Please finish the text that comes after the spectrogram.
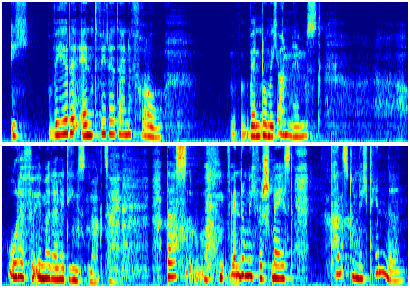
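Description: An actress playing an innocent, lovestruck young maiden in a German radio drama, soft and earnest with tender emotion. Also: female voice, high voice, husky, exaggerated voice.

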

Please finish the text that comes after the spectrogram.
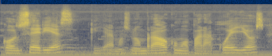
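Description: Low-voiced woman from radio, Spain Spanish accent. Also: fairly even intonation, brisk, vocal fry. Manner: colloquial, familiar asides to listeners. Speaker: radio programme presenter of a comics segment. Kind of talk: informal talk from notes, biographical radio segment. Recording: music playing behind the voice. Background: music.

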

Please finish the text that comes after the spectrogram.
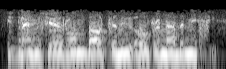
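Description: A man's voice: mid-range voice, little pitch movement, fast talker, natural voice. Een man die in een hoorspel een formele legerkapitein speelt, zakelijk en kortaf. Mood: firm, curt. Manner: clipped, matter-of-fact. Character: curt, formal Congolese army captain, secretly humane. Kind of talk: radio play acting. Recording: muffled, hissy old radio recording.

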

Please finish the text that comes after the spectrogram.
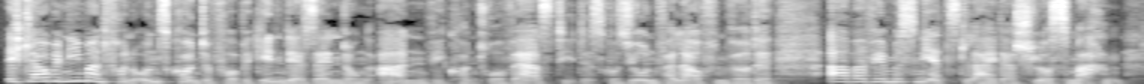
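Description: A woman acting TV news presenter, medium-pitched, courteous, composed, professional moderator, radio play. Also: lively intonation, moderate pace, lightly acted. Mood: diplomatic. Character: polite, composed female morning television news presenter.

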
